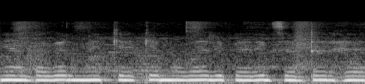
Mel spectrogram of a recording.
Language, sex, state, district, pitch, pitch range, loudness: Hindi, female, Bihar, Vaishali, 200 Hz, 195-200 Hz, -10 LUFS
